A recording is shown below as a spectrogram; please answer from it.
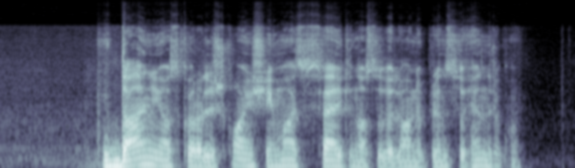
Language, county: Lithuanian, Kaunas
